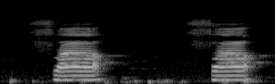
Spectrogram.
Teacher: জিহ্বার আগা সামনের উপরের দুই দাঁতের আগার সাথে লাগবে · এই সা হরফটাকে আমাদেরকে তুলনামূলক নরম করে পড়তে হবে, বা এবং তায়ের মতো শক্ত করে না, বরং নরম করে।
